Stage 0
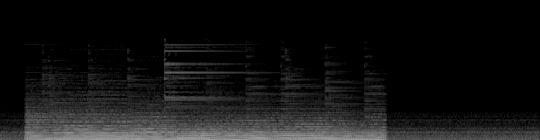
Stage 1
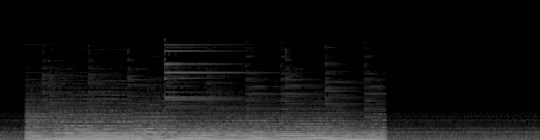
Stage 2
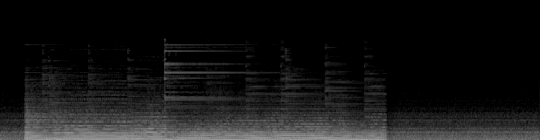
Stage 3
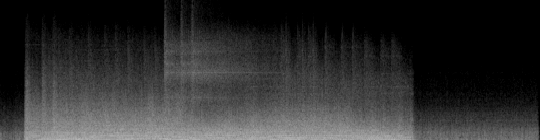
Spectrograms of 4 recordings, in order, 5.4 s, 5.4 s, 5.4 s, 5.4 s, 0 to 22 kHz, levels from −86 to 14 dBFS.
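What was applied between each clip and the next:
no audible change
compression, threshold -31 dBFS, peak gain reduction 10 dB; trim +7.5 dB
Chebyshev shaper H 7 -22 dB, 8 -9 dB, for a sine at -15.5 dBFS; flange 0.44 Hz, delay 2 ms, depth 10 ms, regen -81%; loudspeakers at several distances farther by 56 m -2 dB, 93 m -1 dB; trim +8 dB

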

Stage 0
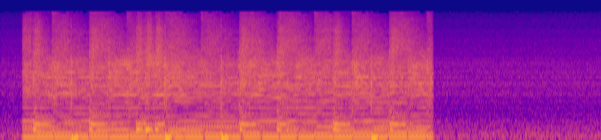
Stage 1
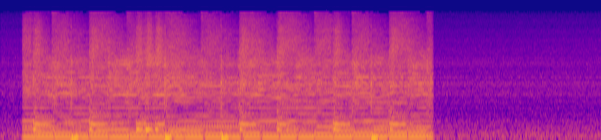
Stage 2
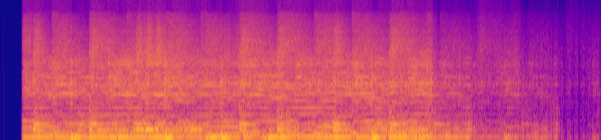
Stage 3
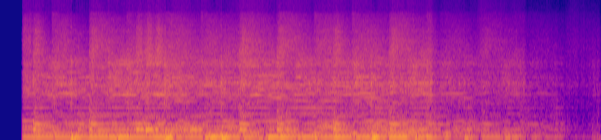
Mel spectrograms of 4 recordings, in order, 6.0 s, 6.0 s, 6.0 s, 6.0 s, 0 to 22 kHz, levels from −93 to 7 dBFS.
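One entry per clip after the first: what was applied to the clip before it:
peaking EQ 3.2 kHz -5 dB 0.42 oct
doubling 44 ms -10.5 dB; echo whose repeats swap between lows and highs 440 ms, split 960 Hz, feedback 68%, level -7 dB; crossover distortion -37.5 dBFS; trim +6 dB
delay 931 ms -10.5 dB; trim -9 dB

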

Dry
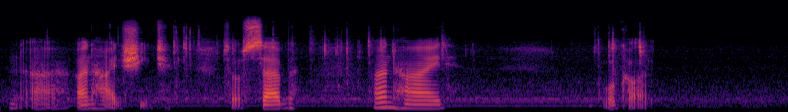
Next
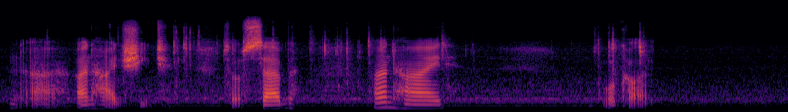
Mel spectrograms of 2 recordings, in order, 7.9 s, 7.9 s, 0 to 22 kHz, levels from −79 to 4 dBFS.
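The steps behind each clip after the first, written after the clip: high-pass 400 Hz 12 dB/octave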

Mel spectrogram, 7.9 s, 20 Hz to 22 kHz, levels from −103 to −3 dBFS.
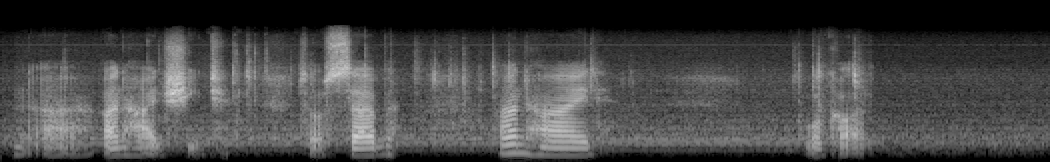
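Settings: comb of notches 230 Hz; trim +4.5 dB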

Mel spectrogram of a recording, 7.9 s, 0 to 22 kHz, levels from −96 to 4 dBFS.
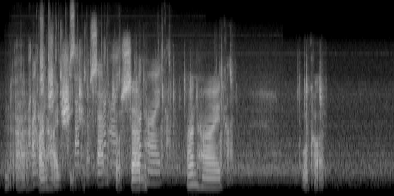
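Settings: ever faster or slower copies 90 ms, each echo +6 st, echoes 2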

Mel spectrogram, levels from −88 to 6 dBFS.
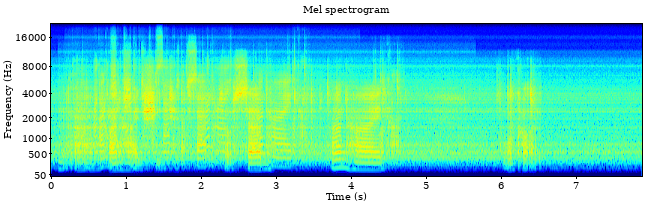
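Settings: spectral levelling over time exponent 0.4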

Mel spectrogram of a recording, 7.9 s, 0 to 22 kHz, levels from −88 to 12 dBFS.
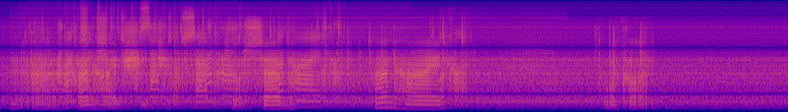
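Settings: static phaser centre 1.6 kHz, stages 4; trim -3 dB

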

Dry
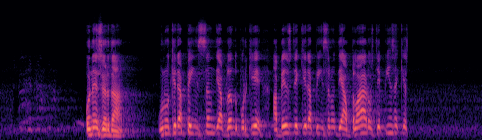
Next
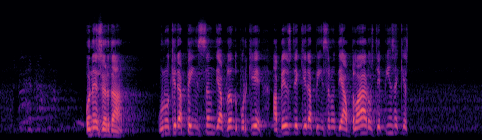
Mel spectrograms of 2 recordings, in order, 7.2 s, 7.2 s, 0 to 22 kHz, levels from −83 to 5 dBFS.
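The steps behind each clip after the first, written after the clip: high-pass 530 Hz 12 dB/octave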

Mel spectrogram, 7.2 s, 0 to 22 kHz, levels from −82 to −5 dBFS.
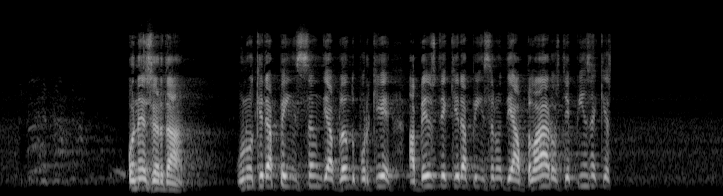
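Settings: no audible change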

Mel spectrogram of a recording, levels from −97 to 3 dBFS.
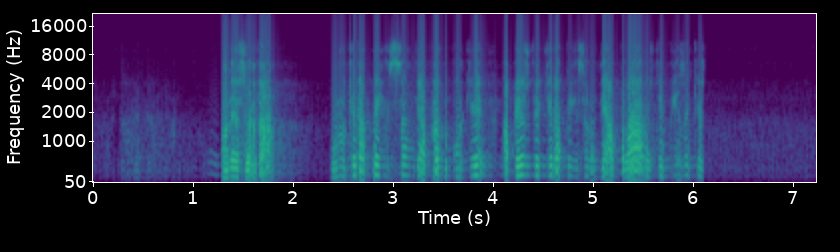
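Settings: cycle switcher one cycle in 2, muted; vibrato 11 Hz 43 cents; trim -3 dB

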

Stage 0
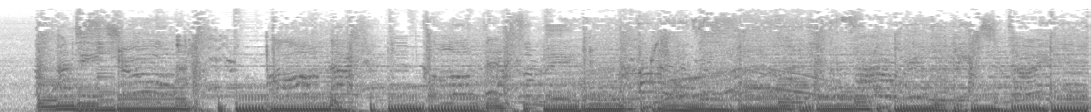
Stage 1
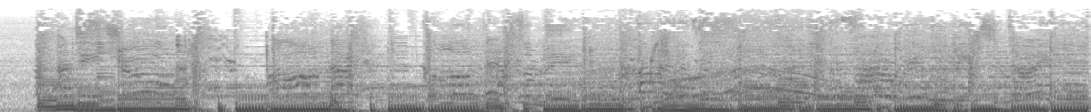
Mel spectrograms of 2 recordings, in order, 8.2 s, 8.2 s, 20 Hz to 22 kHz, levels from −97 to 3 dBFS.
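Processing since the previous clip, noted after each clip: no audible change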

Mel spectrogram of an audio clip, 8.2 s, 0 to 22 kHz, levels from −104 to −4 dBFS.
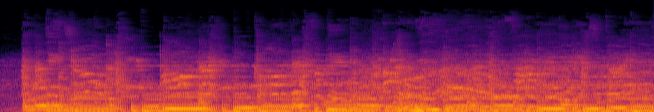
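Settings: FFT filter 1.3 kHz 0 dB, 2.3 kHz -5 dB, 4.1 kHz -22 dB; on a send: flutter echo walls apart 4.9 m, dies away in 0.56 s

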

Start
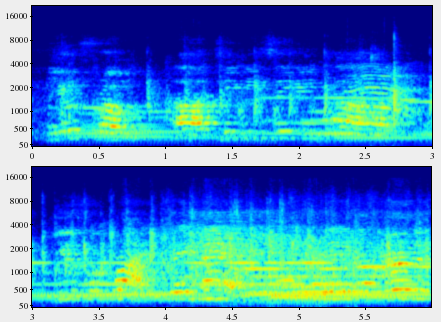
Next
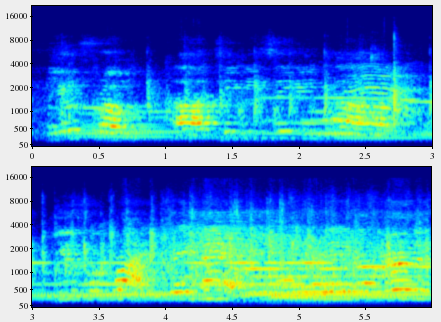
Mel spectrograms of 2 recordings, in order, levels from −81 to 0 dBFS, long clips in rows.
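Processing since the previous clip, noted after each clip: high-pass 280 Hz 12 dB/octave; trim +1.5 dB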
